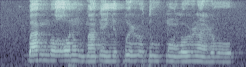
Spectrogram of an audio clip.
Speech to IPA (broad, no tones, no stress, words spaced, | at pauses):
ɡ͡baŋ͡mɛ ʁʷʌɾõ ɡ͡bãɗẽlʲʌ ɓɯɭo ɗuk͡põ lˠuɭã ɭo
